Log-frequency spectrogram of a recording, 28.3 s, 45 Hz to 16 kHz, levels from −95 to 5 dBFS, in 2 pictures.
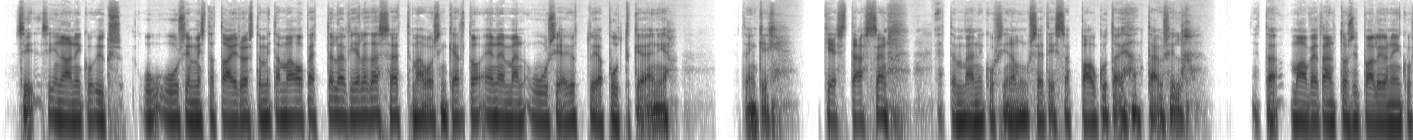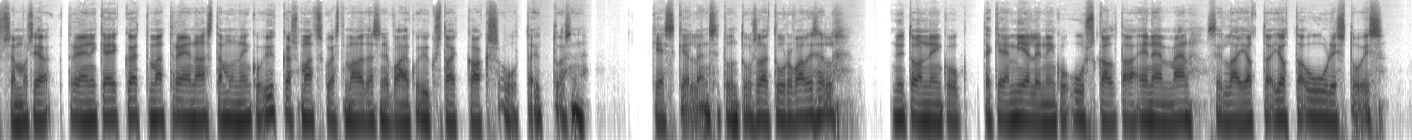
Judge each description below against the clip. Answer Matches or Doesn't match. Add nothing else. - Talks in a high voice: Doesn't match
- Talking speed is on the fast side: Matches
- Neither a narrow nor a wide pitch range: Doesn't match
